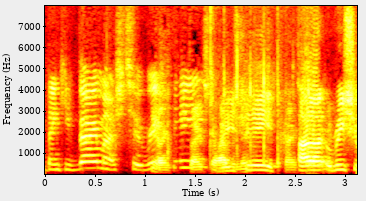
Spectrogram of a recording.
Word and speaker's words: Ricci: And then if you're interested in some of the personal stuff I do on YouTube, then that is just Rishi, RICCI, and then that's just Rishi Talks.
